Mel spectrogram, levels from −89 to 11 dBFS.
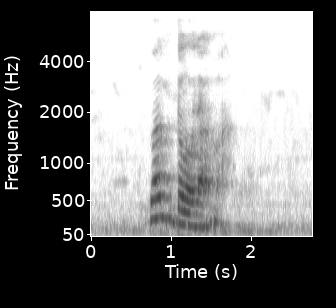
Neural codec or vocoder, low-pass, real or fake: codec, 24 kHz, 3.1 kbps, DualCodec; 7.2 kHz; fake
